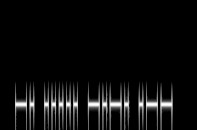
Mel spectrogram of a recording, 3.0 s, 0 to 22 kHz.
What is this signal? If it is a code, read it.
Morse code, heard as a keyed tone, about 22 wpm, 690 Hz. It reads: N5CW
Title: Call Signs Repeated 3x - 22wpm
